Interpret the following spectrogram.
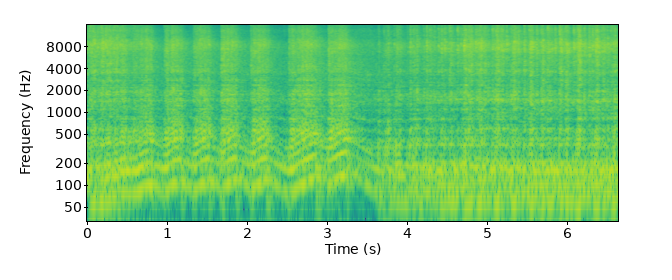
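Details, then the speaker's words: Toyota 2JZ turbo six in a Holden VL Commodore, first run in eight years after wiring work; rough uneven revving with a lumpy stumbling beat, running on five cylinders; engine misfire. "it hadn't done that for like eight years which is awesome for me it was until I was on five cylinders there"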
